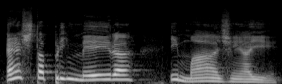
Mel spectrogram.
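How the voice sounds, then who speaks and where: A man from northern Brazil with a regional accent, teaching an English lesson to students and repeating words slowly with frequent check-ins. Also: high-pitched, wildly swooping pitch, a little mellow. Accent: northern Brazilian Portuguese. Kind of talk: televised school lesson.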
